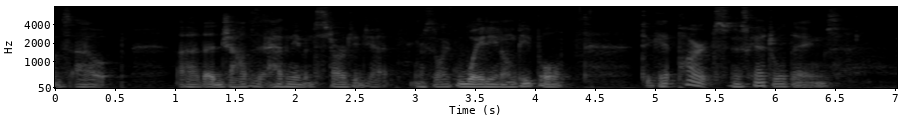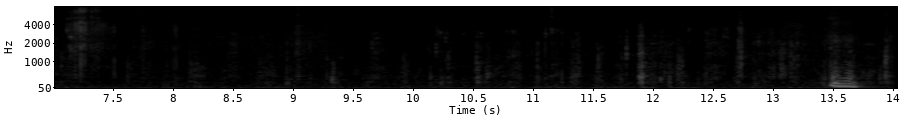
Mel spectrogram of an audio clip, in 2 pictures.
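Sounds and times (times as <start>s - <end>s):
person chewing crunchy pizza: 7.0s - 14.0s.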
